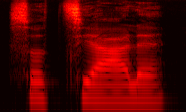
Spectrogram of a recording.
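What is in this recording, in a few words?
"sotziale", female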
